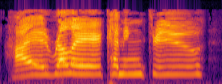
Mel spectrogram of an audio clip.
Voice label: "hi roller comin thru", commentators; Gutterball 3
